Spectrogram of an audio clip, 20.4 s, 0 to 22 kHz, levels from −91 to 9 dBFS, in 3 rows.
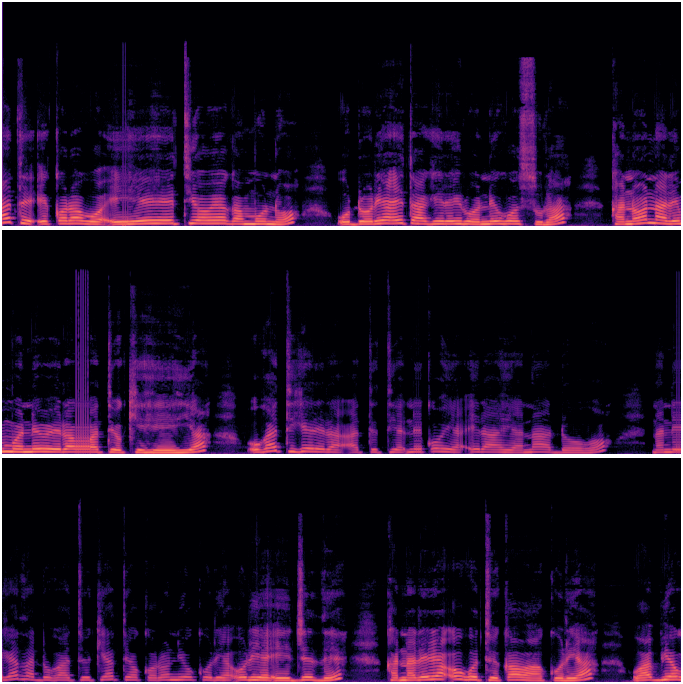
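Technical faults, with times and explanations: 1.21 to 13.59 s, Bluetooth stutter: A brief buzzing repeat breaks the speech at 1.21 s, 10.93 s and 13.54 s, each about 46 ms long. A longer machine-gun stutter of about 139 ms runs from 7.53 to 7.67 s. Each time, data failed to arrive and the receiver kept replaying its last short slice. The short gaps fit about two lost packets and the long one about six. The speech then resumes further along, as though it had kept playing underneath.
9.05 to 10.33 s, zipper noise: A fine ticking rides on the speech as it fades about 10 dB down in 1 dB steps, at around ten steps a second.
15.62 to 16.13 s, zipper noise: The level rises about 10 dB in coarser 2 dB steps at a similar rate, so the clicks are stronger here. In both cases the gain jumps between fixed values with no smoothing, and each jump leaves a small click.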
